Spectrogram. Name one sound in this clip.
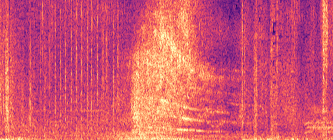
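A plane roars past overhead.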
